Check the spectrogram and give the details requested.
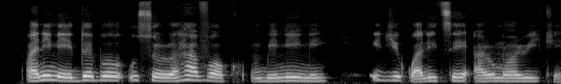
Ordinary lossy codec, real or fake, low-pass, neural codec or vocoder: none; fake; none; autoencoder, 48 kHz, 32 numbers a frame, DAC-VAE, trained on Japanese speech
